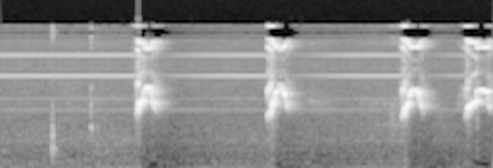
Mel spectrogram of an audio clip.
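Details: Single male cockatiel in his cage calling loudly: four harsh, abrupt chirping squawks spaced roughly one to one and a half seconds apart, with quiet room hum between them.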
